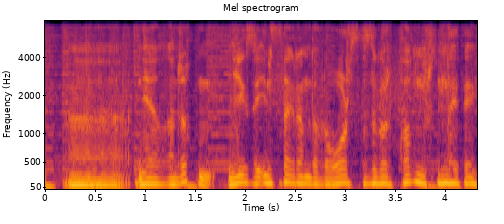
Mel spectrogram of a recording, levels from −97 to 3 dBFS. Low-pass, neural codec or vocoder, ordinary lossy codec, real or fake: 7.2 kHz; none; none; real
